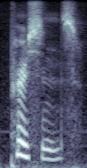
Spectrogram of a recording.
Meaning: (noun) plural of person, used to refer to them individually, rather than as a group; contrast people; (verb) third-person singular simple present indicative of person
- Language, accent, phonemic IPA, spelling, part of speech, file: English, US, /ˈpɝ.sənz/, persons, noun / verb, En-us-persons.ogg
